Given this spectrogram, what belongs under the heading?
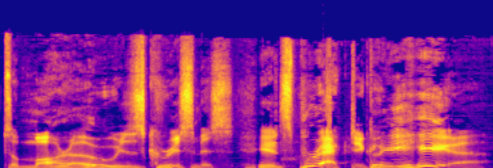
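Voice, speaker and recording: Man acting out a sour storybook creature, snarling, sneering, slow, widely swooping pitch. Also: wildly swooping pitch, a bit bright, dry recording, full character voice. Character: sour, snarling, Christmas-hating male grouch creature. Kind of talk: dramatic storybook reading.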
